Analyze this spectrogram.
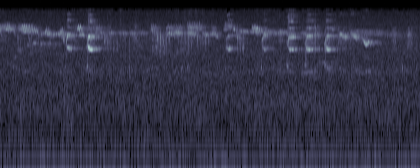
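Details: A wren sings in a young woodland copse about ten minutes' walk from Birkenhead town centre, Wirral, England: a fast run of very high, thin trills and ticking notes, slightly distant, over low wind and town noise.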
